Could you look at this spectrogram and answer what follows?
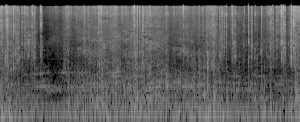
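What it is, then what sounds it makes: Woven seagrass coil basket. Fingertips scratch and rub quickly across the woven coils and rim of a large, shallow, hollow, empty coiled seagrass basket with white and colored wrapping strips, in a store. The result is a steady, dense crinkly scratching with bright rasps over a low background rumble.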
